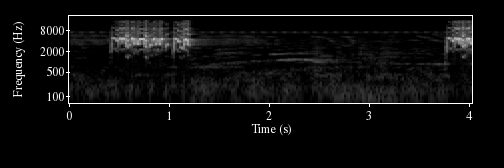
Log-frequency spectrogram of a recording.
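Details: Cream-striped bulbul giving gacor song, loud and persistent: a rich, fast, scratchy phrase of high chattering notes, a short faint whistle, near silence, then the next phrase beginning.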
